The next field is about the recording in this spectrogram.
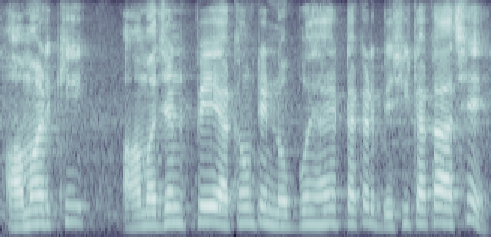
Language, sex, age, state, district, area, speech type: Bengali, male, 45-60, West Bengal, Paschim Bardhaman, urban, read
